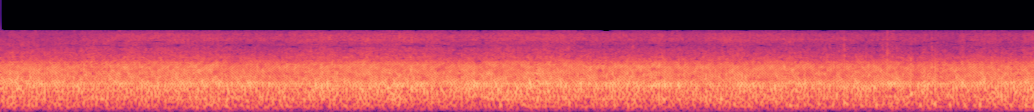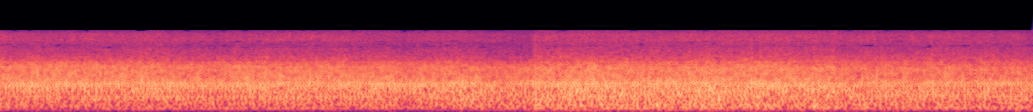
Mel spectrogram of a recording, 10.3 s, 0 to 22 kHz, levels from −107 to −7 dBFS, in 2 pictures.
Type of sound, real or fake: fake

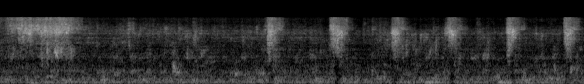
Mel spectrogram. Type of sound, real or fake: fake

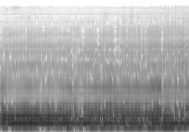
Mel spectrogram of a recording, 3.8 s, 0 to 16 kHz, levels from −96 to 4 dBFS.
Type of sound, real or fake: fake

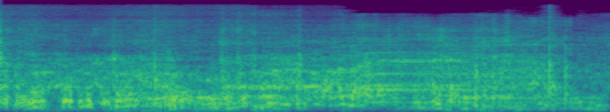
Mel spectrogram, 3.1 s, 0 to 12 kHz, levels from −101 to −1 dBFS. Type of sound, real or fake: fake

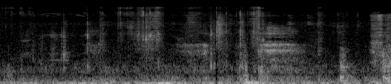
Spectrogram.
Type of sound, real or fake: real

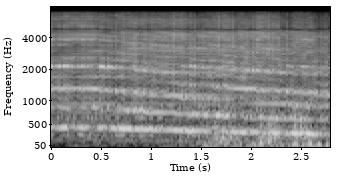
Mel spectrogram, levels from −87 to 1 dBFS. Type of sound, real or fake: fake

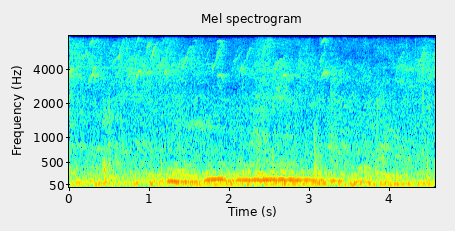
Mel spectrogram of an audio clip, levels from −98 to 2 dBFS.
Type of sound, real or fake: real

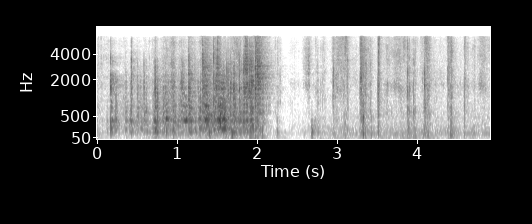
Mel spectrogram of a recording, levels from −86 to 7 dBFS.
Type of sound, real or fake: real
